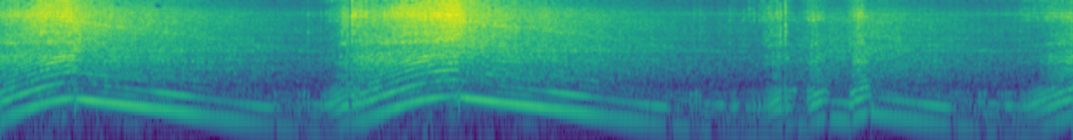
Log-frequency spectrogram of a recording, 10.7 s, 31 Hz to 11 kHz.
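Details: 1956 VW Beetle flat-four with brand new carburetor, after valve readjustment to 0.006in: clean repeated blips, revs climbing and dropping back to steady idle, no clatter or misfire; normal running engine.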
